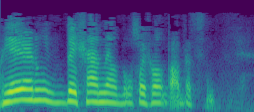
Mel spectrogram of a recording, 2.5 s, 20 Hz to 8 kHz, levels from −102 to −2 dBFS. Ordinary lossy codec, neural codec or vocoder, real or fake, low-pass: MP3, 24 kbps; codec, 16 kHz, 0.5 kbps, FreqCodec, larger model; fake; 7.2 kHz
